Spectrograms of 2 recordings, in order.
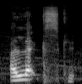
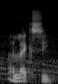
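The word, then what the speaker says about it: Aleksi: sorry that I say aleski and not Alexi uh how how do you pronounce it sorry Alexi like an X Al Alexi Alexi Alexi there you go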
